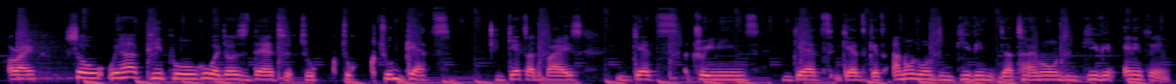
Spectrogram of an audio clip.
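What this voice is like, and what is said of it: Stuffy, congested, dragging voice. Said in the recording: “my nose is getting stuffy, and so I'm sorry that my voice is sounding this way and I'm dragging”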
